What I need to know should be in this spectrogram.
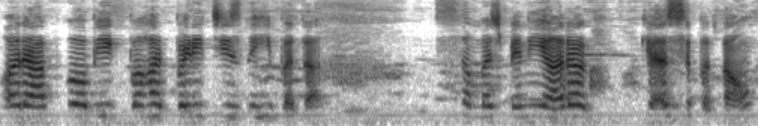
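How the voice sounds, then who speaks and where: A woman voicing a meek young wife who speaks softly and hesitantly, pleading, in an animated story. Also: sits high, moderate pace, no echo, voice pushed up, poor audio. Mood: timid.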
